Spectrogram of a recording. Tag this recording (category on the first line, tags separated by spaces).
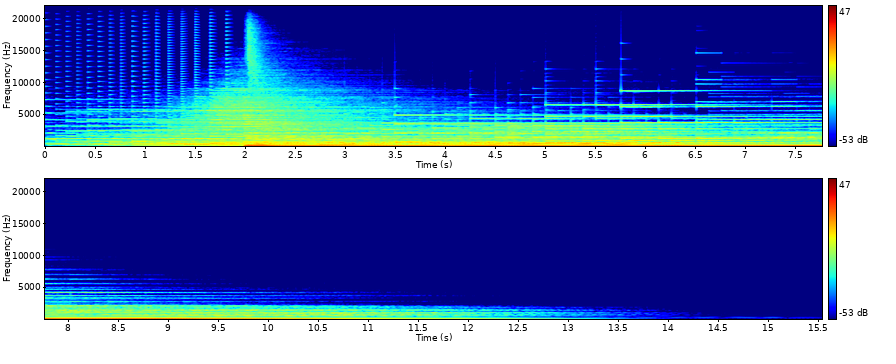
Music > Multiple instruments
victory video-game dylan-kelk video-game-mission-complete rpg discover-location mission-complete find-item rpg-video-game discovery find-key quest-complete fanfare video-game-level-up level-up get-item triumph cinematic-hit triumphant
